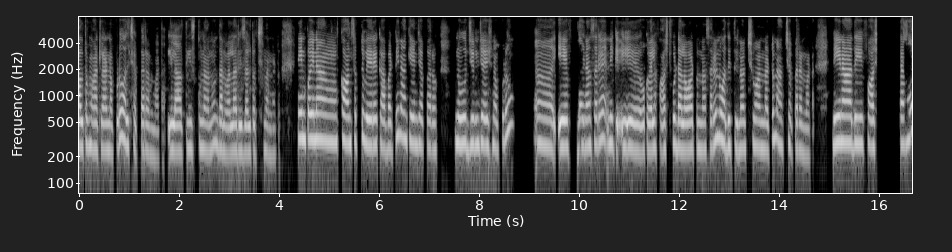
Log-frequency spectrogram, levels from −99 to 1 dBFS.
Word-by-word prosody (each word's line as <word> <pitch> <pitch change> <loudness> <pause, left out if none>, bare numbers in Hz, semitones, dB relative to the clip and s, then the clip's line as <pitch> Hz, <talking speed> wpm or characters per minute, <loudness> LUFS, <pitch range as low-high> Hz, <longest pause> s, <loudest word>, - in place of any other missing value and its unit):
వాళ్ళతో 255 +2 +2
మాట్లాడినపుడు 240 +2 -1
వాళ్ళు 265 -4 +1
చెప్పారనమాట. 230 -5 -6 0.2
ఇలా 230 -1 +4 0.2
తీసుకున్నాను 245 0 -5
దానివల్ల 230 -1 0
రిజల్ట్ 225 0 -1
ఒచ్చిందన్నట్టు. 215 -2 -11 0.4
నేను 320 0 +4
పోయిన 315 0 +5 0.5
కాన్సెప్ట్ 290 +2 +1
వేరే 270 0 +3
కాబట్టి 250 +3 -2
నాకేం 295 -3 0
చెప్పారు, 255 -2 -4 0.4
"నువ్వు 275 +1 +5
జిమ్ 275 0 +1
జేశినప్పుడు. 270 - -2 0.6
ఆహ్, 265 -3 -1 0.2
ఏ - - +9
ఫుడ్ 255 0 -8
అయినా 265 0 0
సరే 280 +2 -1 0.2
నీకు 280 +11 0 0.2
ఏ - - +6 0.3
ఒకవేళ 245 +1 +2
ఫాస్ట్ 235 0 -3
ఫుడ్ 275 -2 +2
అలవాటున్నా 245 0 +1
సరే 255 +4 -1
నువ్వది 275 -4 +3
తినొచ్చు 250 +2 -3
అన్నట్టు" 245 +3 -2
నాకు 265 -3 -5
చెప్పారనమాట. 235 -4 -5 0.5
నేను 290 +1 +5
అది 280 +1 +1 0.2
ఫాస్ట్ 260 -2 0 0.4
టము 295 +6 0
255 Hz, 145 wpm, -25 LUFS, 240-275 Hz, 0.6 s, ఏ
